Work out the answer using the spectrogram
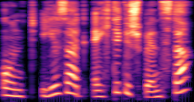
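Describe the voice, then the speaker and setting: A woman's voice: mid-range voice, animated, a little slow, darkish tone, no echo, studio quality. A woman voicing a curious, eager young girl in a storybook.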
